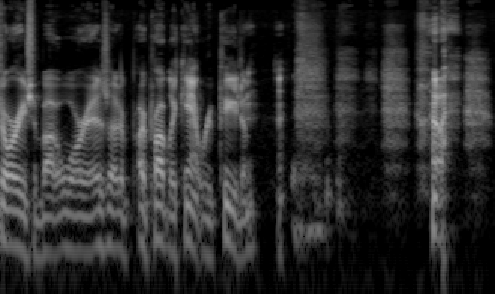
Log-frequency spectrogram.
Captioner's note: chuckles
